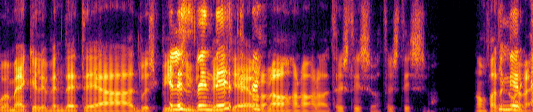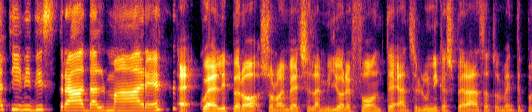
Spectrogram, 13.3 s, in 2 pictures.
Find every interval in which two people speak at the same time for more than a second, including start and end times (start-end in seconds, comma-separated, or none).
2.1-3.3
